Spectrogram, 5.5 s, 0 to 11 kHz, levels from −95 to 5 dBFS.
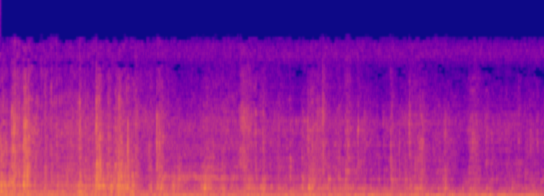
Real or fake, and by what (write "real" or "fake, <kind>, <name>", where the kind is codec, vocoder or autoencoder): real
